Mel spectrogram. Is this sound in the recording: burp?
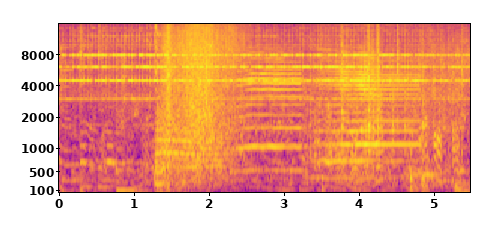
no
